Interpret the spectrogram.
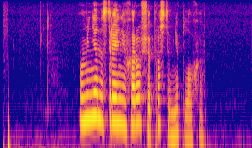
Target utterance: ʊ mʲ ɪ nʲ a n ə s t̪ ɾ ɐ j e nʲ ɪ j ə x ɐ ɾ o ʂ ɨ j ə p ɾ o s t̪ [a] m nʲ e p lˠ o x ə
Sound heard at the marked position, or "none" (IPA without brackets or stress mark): ə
